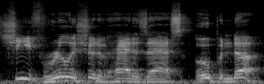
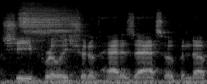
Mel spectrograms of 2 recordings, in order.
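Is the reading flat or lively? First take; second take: lively; flat. First: It is read with lively, varied inflection. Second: It is read in a flat monotone. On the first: "I don't know why I put the inflection on something like that" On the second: "Why don't you say it monotone?"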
